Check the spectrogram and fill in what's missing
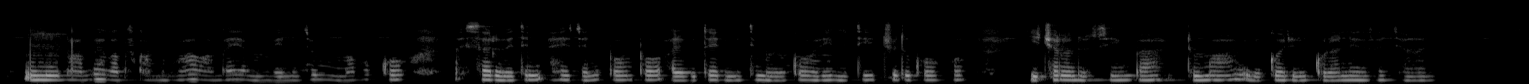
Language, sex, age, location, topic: Kinyarwanda, female, 18-24, Nyagatare, agriculture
